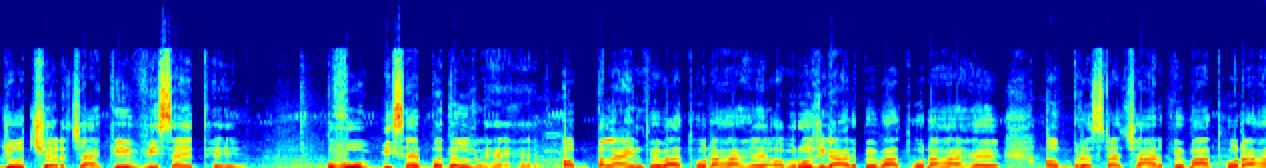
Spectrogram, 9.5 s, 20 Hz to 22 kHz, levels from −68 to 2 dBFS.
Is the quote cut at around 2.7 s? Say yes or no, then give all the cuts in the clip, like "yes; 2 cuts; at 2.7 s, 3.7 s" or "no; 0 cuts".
no; 0 cuts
